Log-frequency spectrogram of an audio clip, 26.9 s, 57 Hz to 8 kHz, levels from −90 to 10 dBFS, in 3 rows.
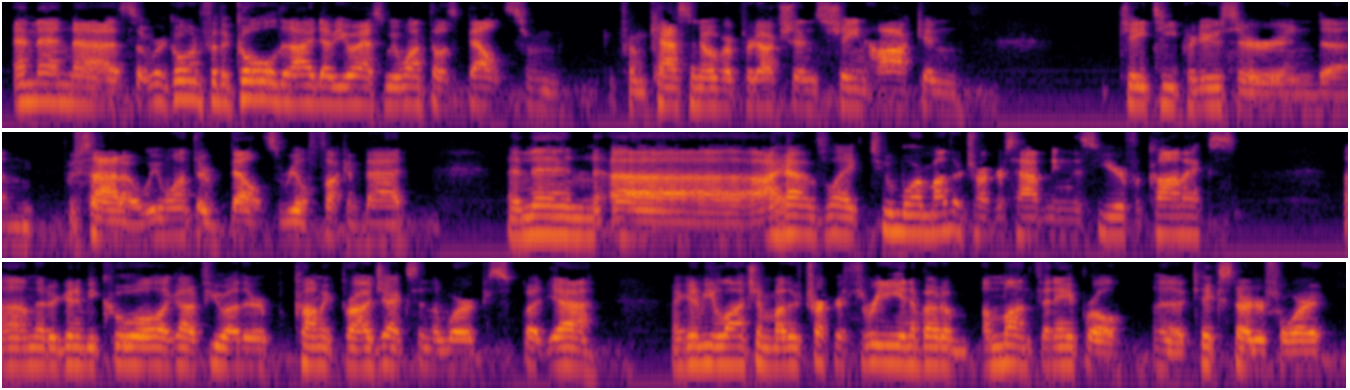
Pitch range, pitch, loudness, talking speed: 125-150 Hz, 140 Hz, -24 LUFS, 195 wpm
